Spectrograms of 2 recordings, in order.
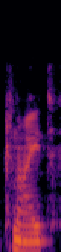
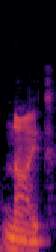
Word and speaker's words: knight: Don't say kno, knight, knee, knife. Say no, night, knee, knife. Why? Because K is silent.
